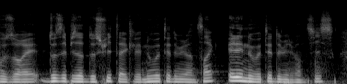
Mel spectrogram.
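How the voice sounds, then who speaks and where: Very fast speech comes from a man with a medium pitch and a dark, mellow tone in a very clean recording with a silent background. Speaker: Shopify agency podcast host. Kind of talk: casual podcast chat.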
